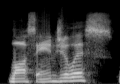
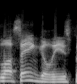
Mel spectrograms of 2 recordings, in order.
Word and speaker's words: Los Angeles: Like everyone saying Los Angeles with a G, like a soft G, didn't really happen until the 70s.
